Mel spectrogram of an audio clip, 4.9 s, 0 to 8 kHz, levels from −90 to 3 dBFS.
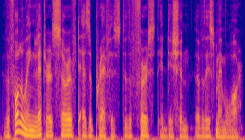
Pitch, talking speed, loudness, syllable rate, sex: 95 Hz, 170 wpm, -20 LUFS, 4.9 syllables/s, male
